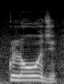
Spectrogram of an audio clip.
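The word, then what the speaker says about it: close: जी ओ sorry यार सी एल ओ एस ई इसको पढ़ते हैं क्लोज सी के बाद एल होता है तो सी को आपको का पढ़ना है लेकिन सटे हैं तो आधा का एल से आपका ल से ओ की मात्रा एस के बाद जी रहता है एस के बाद इ रहता है तो आप एस को यहां पे जा के रूप में पढ़ेंगे।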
